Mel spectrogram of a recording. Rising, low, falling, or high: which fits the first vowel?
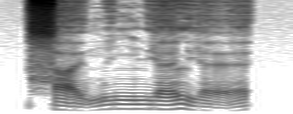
low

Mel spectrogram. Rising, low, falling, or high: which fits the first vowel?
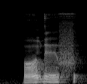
rising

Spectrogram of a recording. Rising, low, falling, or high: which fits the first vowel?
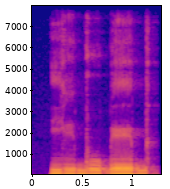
low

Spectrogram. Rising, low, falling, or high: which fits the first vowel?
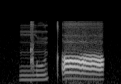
rising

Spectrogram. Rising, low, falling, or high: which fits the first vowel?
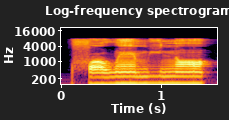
low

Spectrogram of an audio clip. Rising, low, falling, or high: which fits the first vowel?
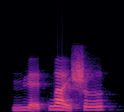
low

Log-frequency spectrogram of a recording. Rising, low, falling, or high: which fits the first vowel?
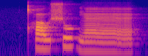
low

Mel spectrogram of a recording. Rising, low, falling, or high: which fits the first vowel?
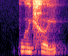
low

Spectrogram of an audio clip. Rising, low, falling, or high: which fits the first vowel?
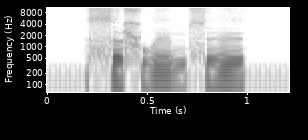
high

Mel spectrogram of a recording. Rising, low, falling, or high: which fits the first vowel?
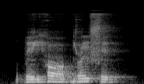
rising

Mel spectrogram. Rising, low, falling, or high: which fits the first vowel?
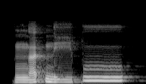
rising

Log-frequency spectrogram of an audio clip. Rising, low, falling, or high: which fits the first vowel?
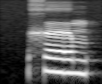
low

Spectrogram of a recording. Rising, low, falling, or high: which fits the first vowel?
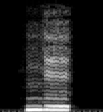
high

